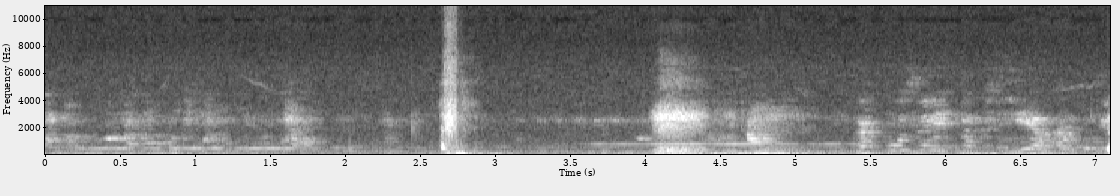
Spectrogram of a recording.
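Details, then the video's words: Ferret washing itself and sneezing indoors: one sharp, sudden burst of a sneeze near the middle, then softer snuffling puffs and faint rustles over a quiet steady hum. "Хорёк умывается и чихает"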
